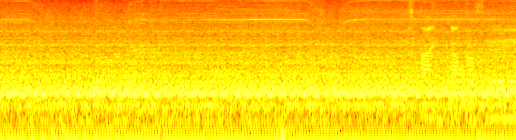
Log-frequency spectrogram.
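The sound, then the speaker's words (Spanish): A car engine, just started while its battery is being tested, idles with a loud, steady rumbling hum that holds at an even level for several seconds with no clear pauses or changes. “Ahora arranco el coche y vamos a ver qué hace.”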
